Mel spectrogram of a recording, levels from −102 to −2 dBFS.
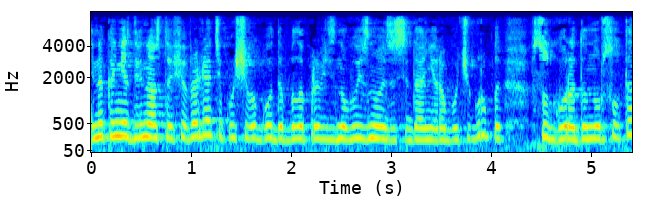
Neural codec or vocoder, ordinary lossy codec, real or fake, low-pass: vocoder, 44.1 kHz, 128 mel bands every 512 samples, BigVGAN v2; MP3, 32 kbps; fake; 7.2 kHz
